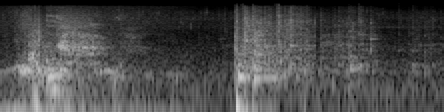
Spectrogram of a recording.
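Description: Tin cans clatter as a throw knocks over a stacked pyramid in a can-toss game. A couple of sharp metallic impacts stand out, each followed by a brief rattling tumble.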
